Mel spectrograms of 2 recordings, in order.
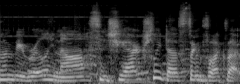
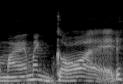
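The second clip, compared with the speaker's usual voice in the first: put-on Valley Girl accent, vowels stretched, slow. Showing off a voice after announcing it: Valley Girl accent. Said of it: "Valley Girl".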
